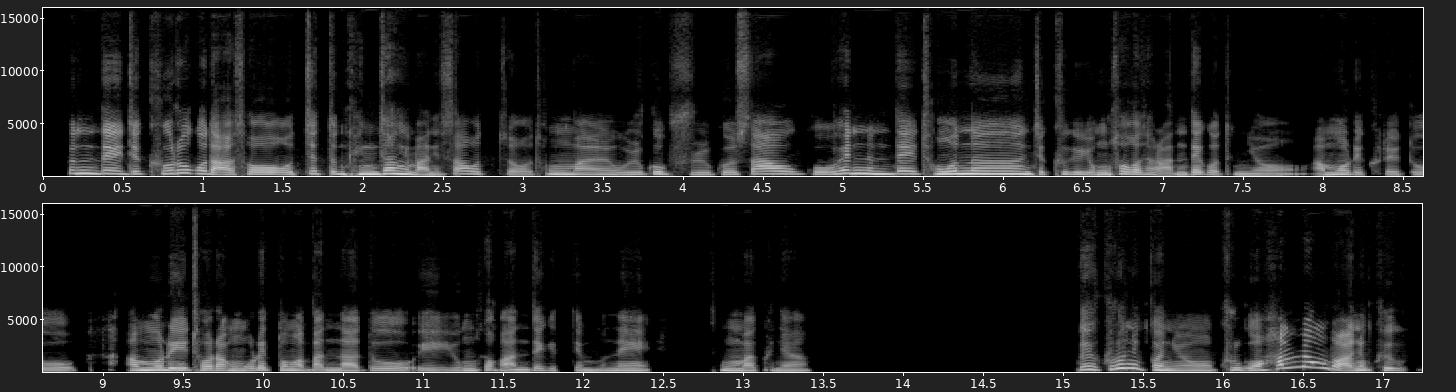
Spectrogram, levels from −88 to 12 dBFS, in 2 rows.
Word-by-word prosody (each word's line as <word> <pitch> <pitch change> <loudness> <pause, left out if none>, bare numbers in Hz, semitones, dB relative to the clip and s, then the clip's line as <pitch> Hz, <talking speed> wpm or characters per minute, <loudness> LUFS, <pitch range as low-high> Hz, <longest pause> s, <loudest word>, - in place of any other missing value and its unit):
근데 275 -2 +3
이제 230 -1 -2
그러고 270 +4 -1
나서 195 +2 +2
어쨌든 220 +4 -3
굉장히 215 +4 +6
많이 155 -5 -1
싸웠죠. 215 -10 -5
정말 180 -2 -1
울고불고 180 -1 -4
싸우고 230 0 -1
했는데 250 -3 +5
저는 245 +1 +7
이제 200 -2 -1
그게 185 -2 -5
용서가 185 +5 0
잘 175 - -5
안 150 +4 -4
되거든요. 140 -5 -5
아무리 165 +2 -2
그래도 155 -1 -8 0.3
아무리 195 +1 +2
저랑 180 -2 -1
오랫동안 185 -1 -2
만나도 155 +3 -4
이 150 -2 -8
용서가 170 +3 -4
안 135 +1 -3
되기 170 0 -7
때문에 155 +2 -5 0.4
정말 160 -3 -1
그냥 150 0 -7 1.7
네, 275 +1 0
그러니깐요. 215 - 0
그리고 195 -3 -3
1 355 - +1
명도 470 -5 +1
아니고 185 +4 +1
그 185 -6 -4
185 Hz, 325 characters per minute, -19 LUFS, 165-225 Hz, 1.7 s, 저는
